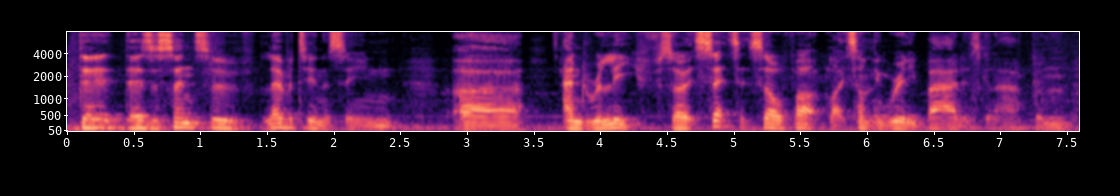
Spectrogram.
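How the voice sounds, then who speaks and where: A man's voice: fairly low pitch, moderate pace, hardly any pauses. A man in an interview, thoughtfully explaining how a scene is built.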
